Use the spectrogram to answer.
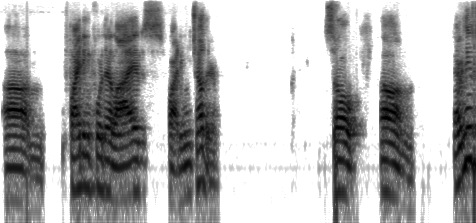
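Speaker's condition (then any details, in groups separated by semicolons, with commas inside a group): No condition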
